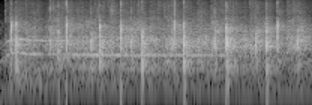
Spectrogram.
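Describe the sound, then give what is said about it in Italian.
An audience applauds at a live show, dense and steady clapping with crisp individual claps standing out, moderately loud throughout with no voices over it. “Possiamo fare di meglio? E vorrei un applauso”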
